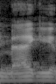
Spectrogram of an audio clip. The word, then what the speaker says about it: Magi: I think a better character to compare him to is Sinbad from Magi, or Maggie, because they say Maggie in the show, but I pronounce it Magi.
